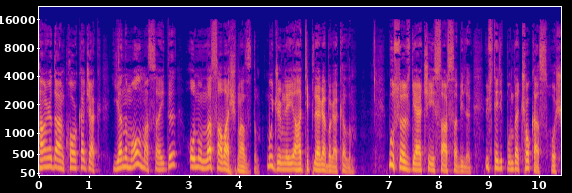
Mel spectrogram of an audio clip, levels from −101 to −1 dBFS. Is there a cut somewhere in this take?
yes; 1 cut; at 4.5 s

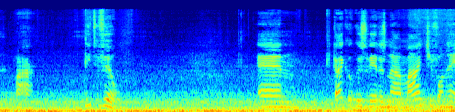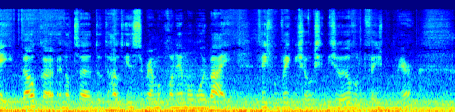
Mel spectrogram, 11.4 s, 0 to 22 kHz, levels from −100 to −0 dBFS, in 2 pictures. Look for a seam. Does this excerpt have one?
no; 0 cuts

